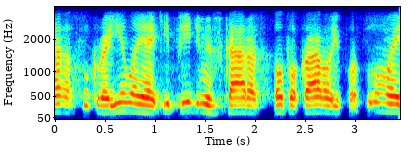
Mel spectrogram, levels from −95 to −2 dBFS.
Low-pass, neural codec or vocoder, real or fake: 3.6 kHz; codec, 24 kHz, 0.9 kbps, WavTokenizer, small release; fake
